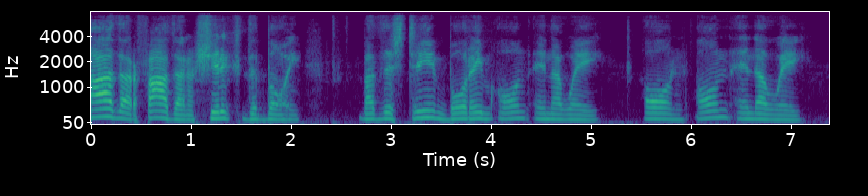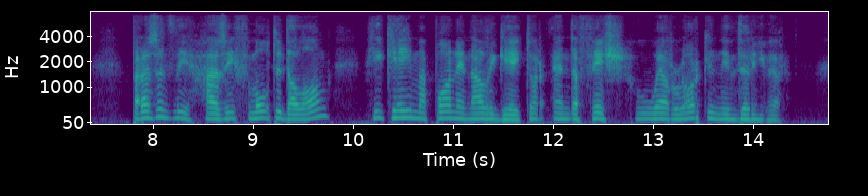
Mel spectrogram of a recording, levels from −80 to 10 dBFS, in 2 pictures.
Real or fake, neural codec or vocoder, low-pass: fake; codec, 16 kHz, 1.1 kbps, Voila-Tokenizer; 7.2 kHz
